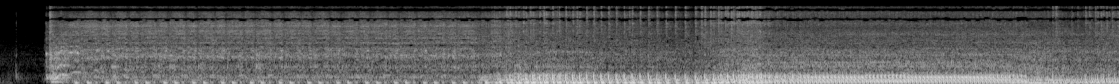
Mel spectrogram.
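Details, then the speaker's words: Craftsman GT5000 mower, Kohler Pro/Command 25hp engine, after carburettor clean and reinstall: cranks briefly, catches, then a steady even run with no misfires; first start took a little while, owner thinks no fuel in the carb yet. "all right so we cleaned up the carburetor put it on at first as it started it took a little bit but I think you know there was no fuel in there"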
